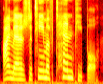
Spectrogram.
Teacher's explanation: the musical pitch of your voice rises at the very end of a declarative statement, making it sound phonetically identically to a question. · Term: upward inflection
